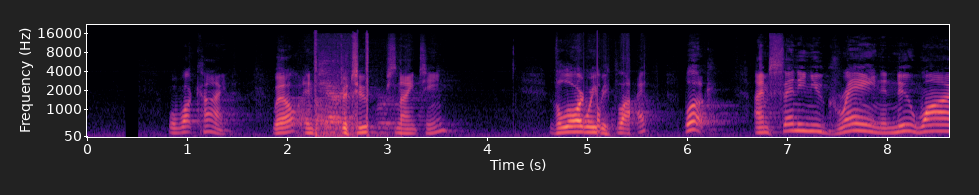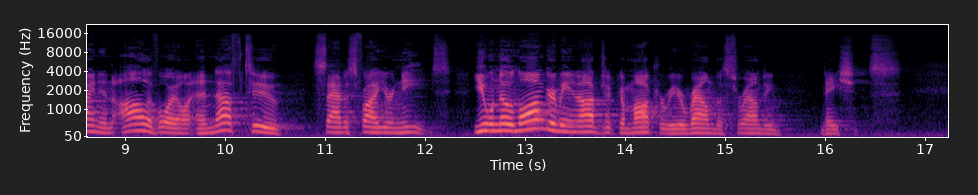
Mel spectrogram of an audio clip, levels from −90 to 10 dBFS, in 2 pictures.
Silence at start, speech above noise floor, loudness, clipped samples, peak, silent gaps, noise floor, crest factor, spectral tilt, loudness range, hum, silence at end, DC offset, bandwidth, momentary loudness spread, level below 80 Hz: 0.8 s; 37 dB; -26 LUFS; under 0.1%; -4 dBFS; none; -63 dBFS; 22 dB; -6 dB/octave; 5 LU; none; 0.65 s; under 0.1%; 17.5 kHz; 18 LU; -58 dBFS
